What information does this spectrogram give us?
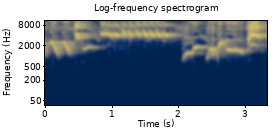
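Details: Borneo white-rumped shama, daily training song for a bird that stopped singing: falling swoops, then a fast high chattering trill, a short break, and rising rolling phrases.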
